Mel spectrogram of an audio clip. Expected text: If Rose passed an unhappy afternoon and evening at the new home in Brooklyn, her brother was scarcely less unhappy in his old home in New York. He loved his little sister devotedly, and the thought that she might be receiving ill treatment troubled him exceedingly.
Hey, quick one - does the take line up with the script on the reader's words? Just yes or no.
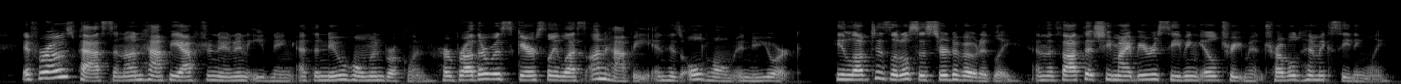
yes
